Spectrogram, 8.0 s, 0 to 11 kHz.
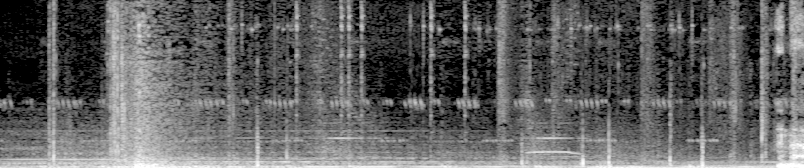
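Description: Horse hooves clip-clop in The Witcher game on PS5: steady, moderate hoof strikes over a constant insect-like ambient bed, fairly close, with a brief rustling swell early on.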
